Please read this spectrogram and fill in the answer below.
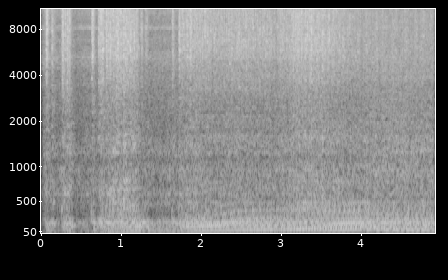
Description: start engine, engines; World of Tanks

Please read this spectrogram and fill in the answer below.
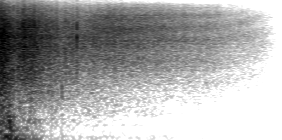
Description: bag flour; Explosions

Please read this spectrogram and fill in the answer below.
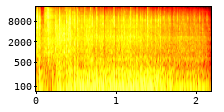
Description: zodiac boat startup

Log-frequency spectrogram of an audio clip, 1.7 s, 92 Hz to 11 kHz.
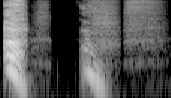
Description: hit; Escape from Tarkov; scav3

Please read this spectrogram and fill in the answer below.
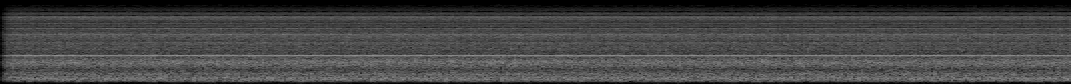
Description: ship engines; World Of Warships

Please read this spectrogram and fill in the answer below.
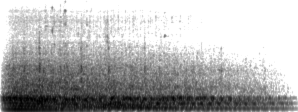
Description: engines; World of Tanks

